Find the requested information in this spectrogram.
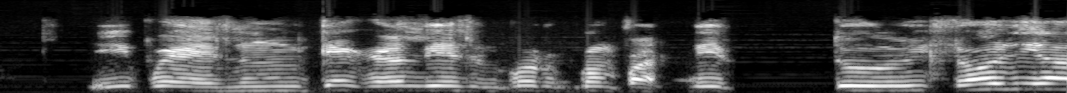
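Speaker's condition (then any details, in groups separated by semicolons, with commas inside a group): Cerebral palsy; congenital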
